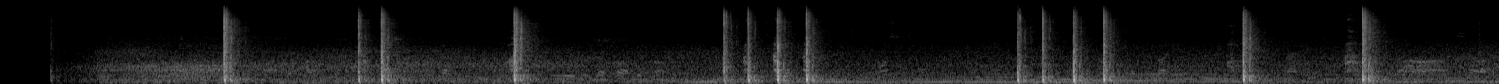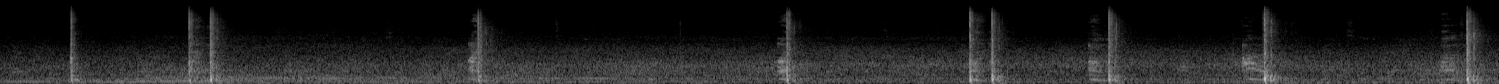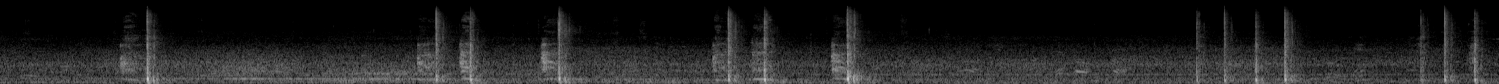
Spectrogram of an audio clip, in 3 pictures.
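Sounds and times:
gloved punches on kick pads: 0:02.2 - 0:02.6, 0:03.6 - 0:04.1, 0:05.1 - 0:05.5, 0:07.2 - 0:08.3, 0:10.2 - 0:11.3, 0:12.3 - 0:12.8, 0:13.5 - 0:14.0, 0:15.6 - 0:16.0, 0:16.7 - 0:17.4, 0:19.7 - 0:20.1, 0:22.8 - 0:23.2, 0:24.6 - 0:25.2, 0:25.9 - 0:26.4, 0:27.3 - 0:28.0, 0:29.4 - 0:30.0, 0:31.2 - 0:31.8, 0:34.2 - 0:36.1, 0:37.1 - 0:38.8, 0:41.9 - 0:43.1, 0:44.1 - 0:44.9.

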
